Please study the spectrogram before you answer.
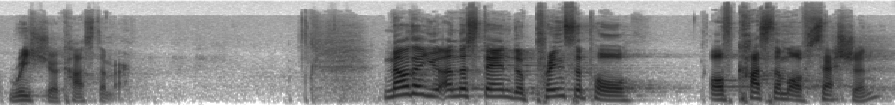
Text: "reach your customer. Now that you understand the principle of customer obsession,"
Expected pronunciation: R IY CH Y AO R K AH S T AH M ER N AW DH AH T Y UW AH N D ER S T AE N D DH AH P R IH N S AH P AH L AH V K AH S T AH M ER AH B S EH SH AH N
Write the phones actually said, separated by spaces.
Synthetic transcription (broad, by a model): R IY CH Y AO K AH S T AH M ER N AW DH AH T Y UW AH N D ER S T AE N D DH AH P R IH N S AH P AH L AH F K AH S T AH M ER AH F S EH SH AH N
